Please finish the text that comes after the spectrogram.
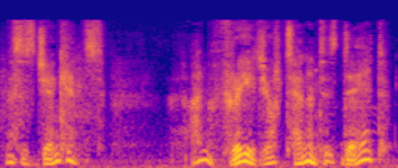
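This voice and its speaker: A husky doctor in a period radio play. He is brisk and courteous, with a lively, varied pitch. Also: full character voice. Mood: businesslike, grave. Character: brisk, gentle-mannered male doctor on a house call. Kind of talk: period radio drama acting.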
